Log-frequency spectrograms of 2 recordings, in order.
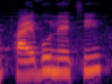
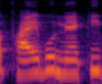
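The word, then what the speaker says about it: Fibonacci: इसका सही आंसर है फाइबोनैची। फाइबोनैची या फाइबोनैकी पढ़ते हैं, या कुछ लोग फाइबोनैसी भी इसको पढ़ते हैं।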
